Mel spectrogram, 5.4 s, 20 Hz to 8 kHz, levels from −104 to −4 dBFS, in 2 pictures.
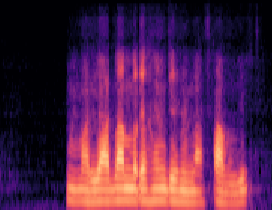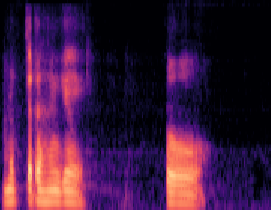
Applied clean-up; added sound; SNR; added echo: neural mask model DeepFilterNet 3.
